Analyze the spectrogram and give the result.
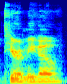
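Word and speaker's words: Pteramigo: into P tier Amigo so it's still tiramigo but with a silent p uh or the terror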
